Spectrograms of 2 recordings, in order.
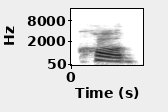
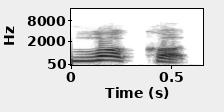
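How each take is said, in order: First: The word starts directly with kh. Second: A v-like sound is heard before kh. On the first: The speaker calls it right. "রাশিয়ানদের উচ্চারণে কি হয়? খত" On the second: The speaker calls it wrong. "এইটাতে ভীর উচ্চারণ করা লাগে না, এটা ওয়াখত, ও ওয়াখত এরকম হয়, কিন্তু এটা করা লাগে না"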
